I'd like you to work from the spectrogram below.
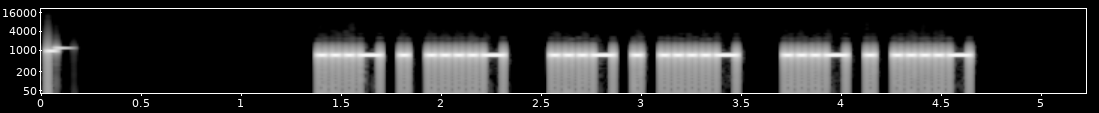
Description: Morse code, heard as a keyed tone, about 34 wpm, 700 Hz. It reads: VE4 VE4 VE4
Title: Callsign Prefixes for Top 25 DXCC - Repeated 3x - 35wpm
